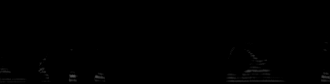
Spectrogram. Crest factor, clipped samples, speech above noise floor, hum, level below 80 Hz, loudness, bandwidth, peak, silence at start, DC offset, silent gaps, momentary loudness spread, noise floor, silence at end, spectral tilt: 20 dB; under 0.1%; over 27 dB; none; under -90 dBFS; -64 LUFS; 15 kHz; -46 dBFS; 0 s; under 0.1%; none; 7 LU; under -90 dBFS; 0 s; -5 dB/octave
